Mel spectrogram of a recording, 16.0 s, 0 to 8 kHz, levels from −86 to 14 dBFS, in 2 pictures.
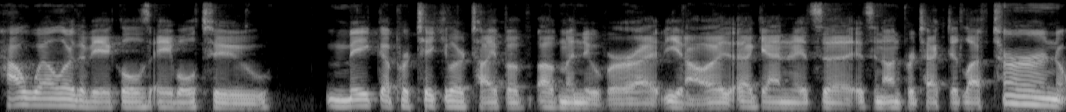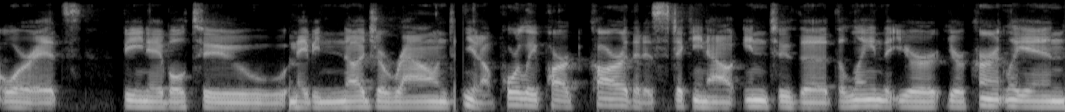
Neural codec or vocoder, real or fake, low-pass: none; real; 7.2 kHz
